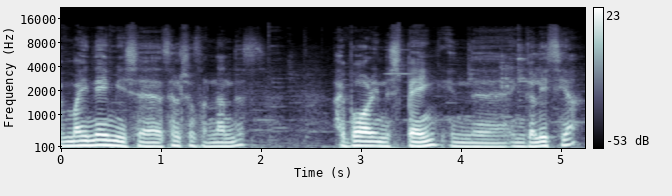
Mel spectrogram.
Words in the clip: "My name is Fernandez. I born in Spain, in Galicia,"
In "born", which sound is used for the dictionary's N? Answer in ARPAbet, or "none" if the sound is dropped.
none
